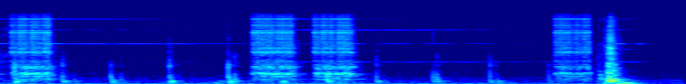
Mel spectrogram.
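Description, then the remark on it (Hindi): A telephone bell rings in short bursts, a single ring followed by paired rings, loud, with faint clicks in the pauses between and no one speaking. “आपका टेलीफोन बज रहा है।”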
